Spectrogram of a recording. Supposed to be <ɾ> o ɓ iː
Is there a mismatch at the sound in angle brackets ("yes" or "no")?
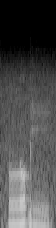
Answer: yes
